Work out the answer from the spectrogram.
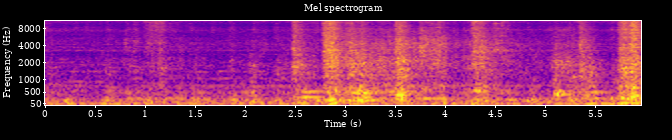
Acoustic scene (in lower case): cafe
